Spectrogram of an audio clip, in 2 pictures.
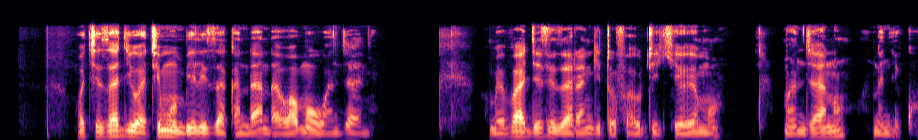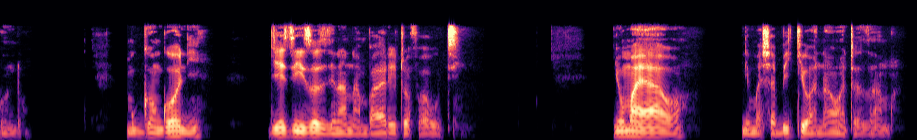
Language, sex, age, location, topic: Swahili, male, 18-24, Kisumu, government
